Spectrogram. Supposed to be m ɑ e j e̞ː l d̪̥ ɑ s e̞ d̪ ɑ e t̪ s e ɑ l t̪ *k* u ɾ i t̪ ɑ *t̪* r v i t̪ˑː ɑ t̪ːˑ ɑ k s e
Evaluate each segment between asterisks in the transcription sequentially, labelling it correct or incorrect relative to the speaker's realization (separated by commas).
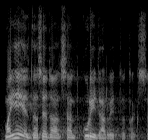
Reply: correct, incorrect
